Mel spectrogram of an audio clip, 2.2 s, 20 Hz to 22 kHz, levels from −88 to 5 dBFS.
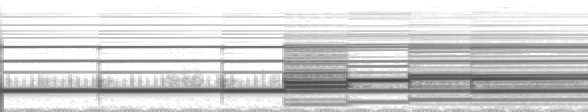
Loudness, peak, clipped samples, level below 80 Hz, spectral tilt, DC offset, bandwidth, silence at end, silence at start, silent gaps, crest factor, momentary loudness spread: -24 LUFS; -14 dBFS; under 0.1%; -64 dBFS; 0.5 dB/octave; under 0.1%; 14 kHz; 0 s; 0 s; none; 12 dB; 4 LU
